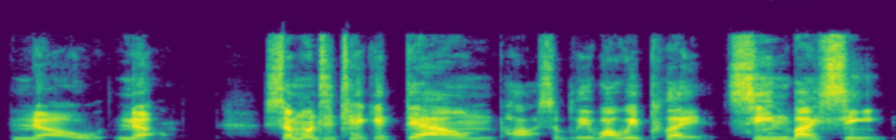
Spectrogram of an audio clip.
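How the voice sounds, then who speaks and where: A man's voice: on the high side, big pitch swings, normal speed, a bit bright, dry recording, studio quality. A man playing an earnest, persuasive, self-dramatizing father in an audio stage play. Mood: eager, persuasive. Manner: earnest, insistent, theatrical.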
